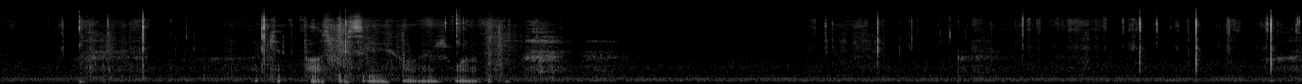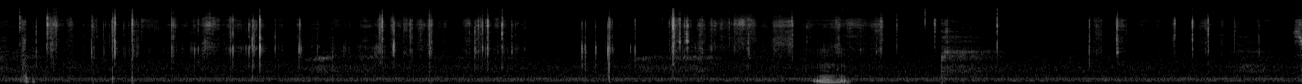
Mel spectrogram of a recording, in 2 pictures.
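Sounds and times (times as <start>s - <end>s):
faint low hum: 0.0s - 26.0s
scratching and scraping: 0.6s - 5.2s
plastic parts clicking and snapping: 11.2s - 20.6s, 23.9s - 25.2s.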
